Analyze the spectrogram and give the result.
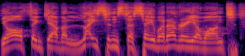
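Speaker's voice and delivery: imitated Irish accent. Retelling what a woman walking by said to comedians: imitating an Irish accent. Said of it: "Irish accent".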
